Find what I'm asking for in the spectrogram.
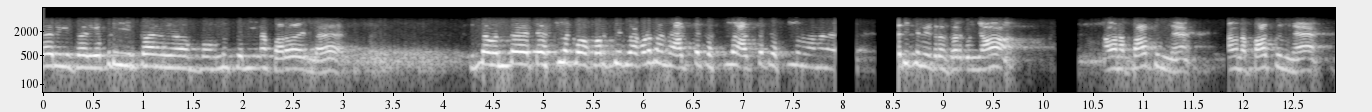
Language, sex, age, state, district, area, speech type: Tamil, male, 45-60, Tamil Nadu, Cuddalore, urban, conversation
